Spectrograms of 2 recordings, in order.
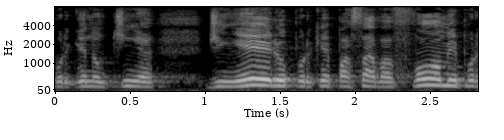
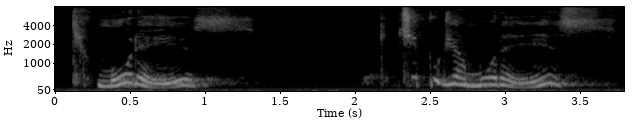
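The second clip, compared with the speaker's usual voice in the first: much softer, almost breathless question; hushed questioning; 11 dB quieter than usual. Acted. Pastor quietly voicing doubt to God. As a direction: let the question fall away quietly.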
